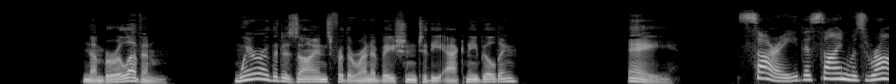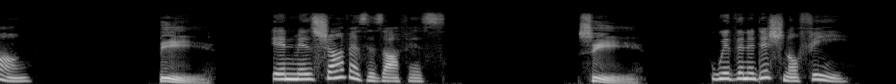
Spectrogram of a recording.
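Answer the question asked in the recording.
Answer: B: In Ms. Chavez's office.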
